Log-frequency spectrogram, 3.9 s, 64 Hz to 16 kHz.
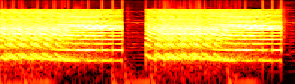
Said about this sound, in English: We are recording on 420. So 420 is here. Little air horns for that.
